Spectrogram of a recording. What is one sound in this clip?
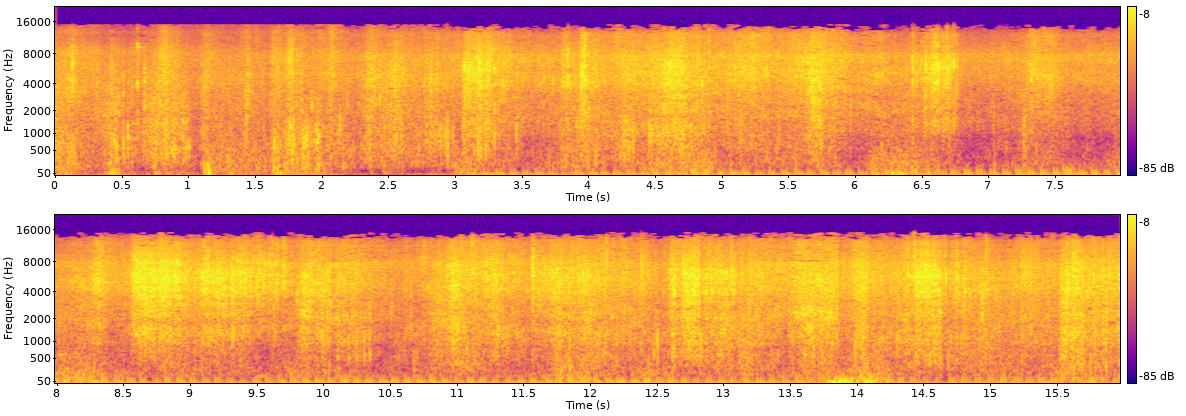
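Footsteps crunch through dry leaves.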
